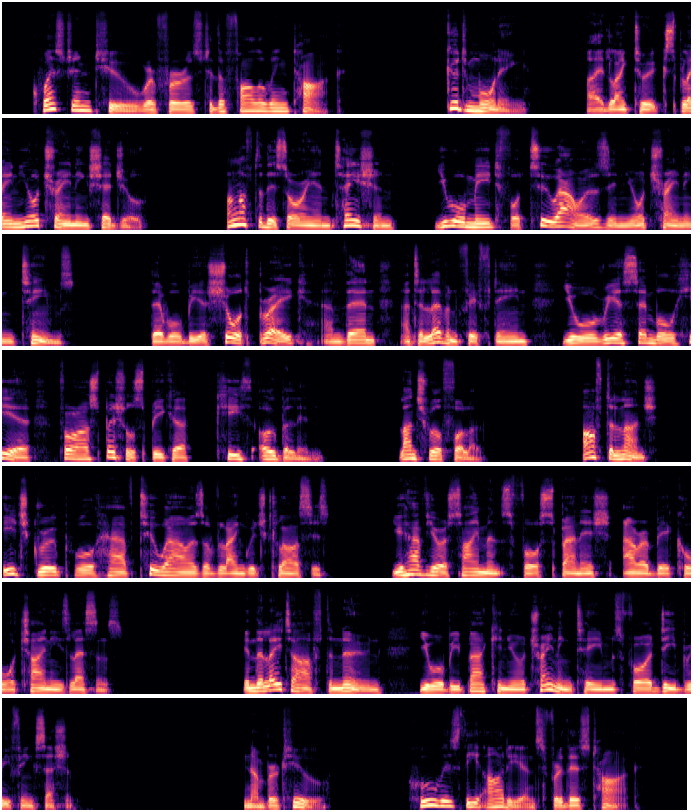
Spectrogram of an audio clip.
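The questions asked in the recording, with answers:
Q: Who is the audience for this talk?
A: Trainees attending an orientation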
